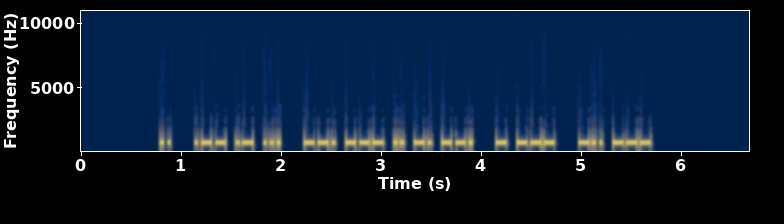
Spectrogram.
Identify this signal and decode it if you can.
Morse code, heard as a keyed tone, about 34 wpm, 700 Hz. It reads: I WAS GOING TO DO
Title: Sets of 5 Words Encore2 35wpm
